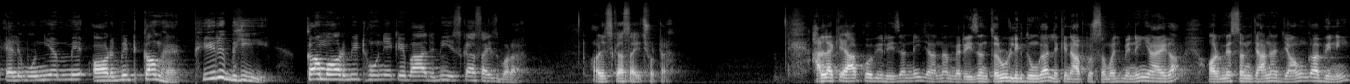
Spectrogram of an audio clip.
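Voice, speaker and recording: A man teaching a chemistry lesson, explaining patiently, repeating key points and calling his students beta. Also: sits high. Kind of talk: classroom lecture.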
